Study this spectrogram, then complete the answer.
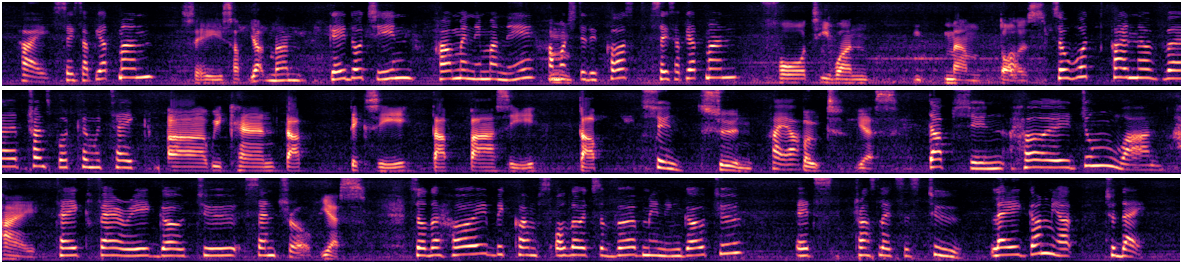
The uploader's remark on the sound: I normally arrange Sichuan dinners and lunches there, but this time it doubled as a recording studio for the best Cantonese news currently available on cassette! CantoNews 5 live from my roof.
